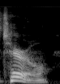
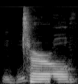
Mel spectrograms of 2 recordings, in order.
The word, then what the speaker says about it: Terrell: So mine's Terrell. I've been called Terrell, Turl from kindergarten all the way to high school.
